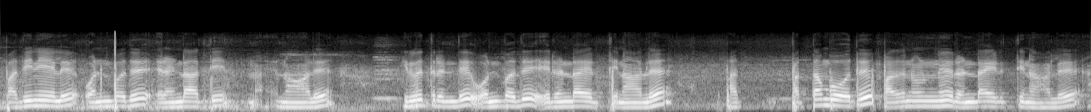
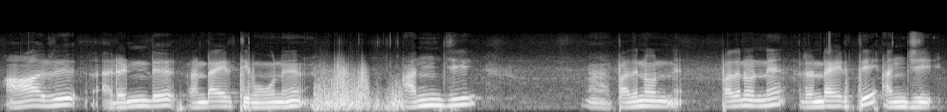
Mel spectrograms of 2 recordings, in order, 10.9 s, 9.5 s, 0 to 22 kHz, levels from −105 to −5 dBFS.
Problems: none marked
